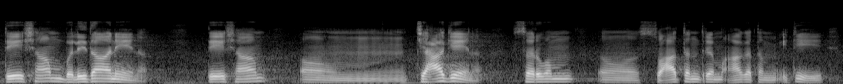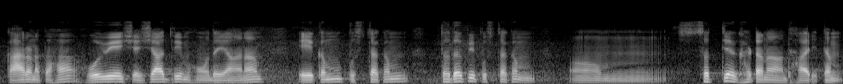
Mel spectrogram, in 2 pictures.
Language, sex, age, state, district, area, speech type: Sanskrit, male, 45-60, Karnataka, Uttara Kannada, rural, spontaneous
